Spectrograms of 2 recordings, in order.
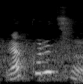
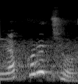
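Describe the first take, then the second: First: Put-on same question lifted much higher, babyish; much higher cooing. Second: Gentle coaxing. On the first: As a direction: pitch it way up like cooing to a baby. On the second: Acted. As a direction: ask kindly if he's upset. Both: Asks sulking child twice.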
